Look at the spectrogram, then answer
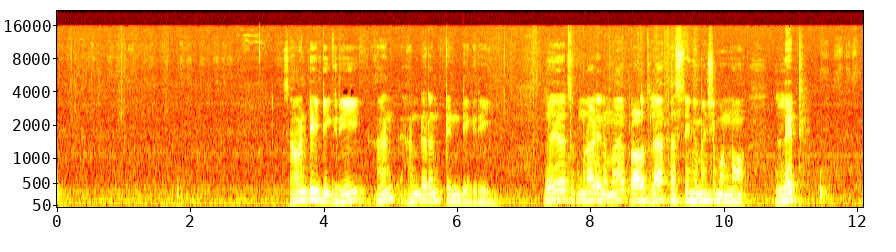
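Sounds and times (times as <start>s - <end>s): marker writing on whiteboard: 0.0s - 3.8s, 11.2s - 12.0s
low room hum: 0.0s - 12.0s.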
